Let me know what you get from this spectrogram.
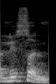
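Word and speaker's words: listen: दोस्तों यहां पे टी साइलेंट होता है ना इसे लिसन नहीं पढ़ना। लिसन क्या?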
